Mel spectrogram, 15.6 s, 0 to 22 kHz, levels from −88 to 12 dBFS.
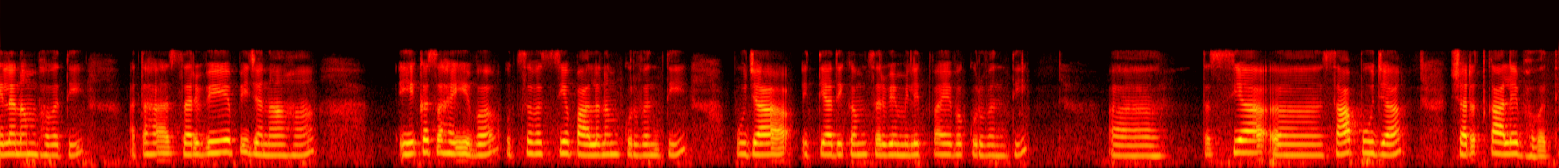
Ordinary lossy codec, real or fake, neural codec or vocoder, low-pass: none; real; none; 7.2 kHz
